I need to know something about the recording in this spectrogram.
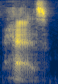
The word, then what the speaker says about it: Haas: They mispronounced it on the broadcast, friend of the program. Luke Haas. Everybody, just pretend that the Z doesn't exist. Just Haas.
